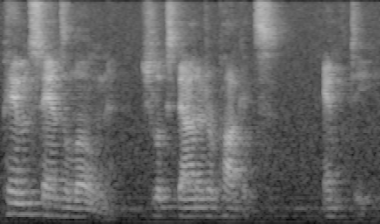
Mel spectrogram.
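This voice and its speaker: A man narrating stage directions at a screenplay table read in measured, dramatic storytelling phrases. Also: medium pitch, a bit bright. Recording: echoey room, distant, faint noise.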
